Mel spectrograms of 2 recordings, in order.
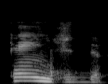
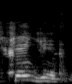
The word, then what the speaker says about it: changed: When you say changed, music changed, you don't pronounce changed, no, but you pronounce changed. And the pronunciation of a final D is pronounced D, changed.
